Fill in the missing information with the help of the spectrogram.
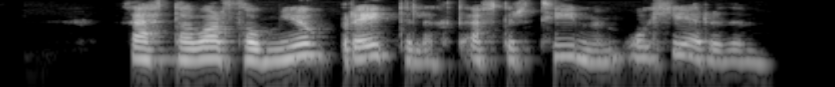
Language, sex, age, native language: Icelandic, female, 30-39, Icelandic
